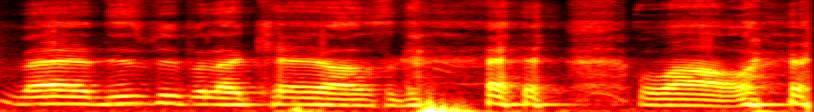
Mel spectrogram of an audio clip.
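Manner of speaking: loud, laughing amazement at the orcs' madness; laughing disbelief. Real, not acted. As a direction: burst out laughing, hardly believing it. Listener reacts to chaotic orcs.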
